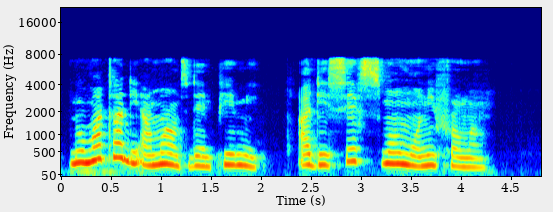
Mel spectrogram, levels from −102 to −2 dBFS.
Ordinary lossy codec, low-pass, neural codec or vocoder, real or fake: none; 7.2 kHz; codec, 16 kHz, 16 kbps, FreqCodec, smaller model; fake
